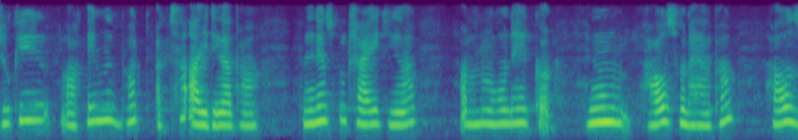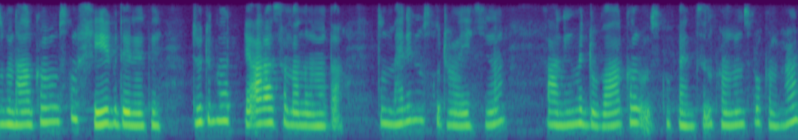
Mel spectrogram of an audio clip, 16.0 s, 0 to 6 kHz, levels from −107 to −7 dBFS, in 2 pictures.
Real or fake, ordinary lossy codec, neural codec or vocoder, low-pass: fake; none; autoencoder, 22.05 kHz, a latent of 192 numbers a frame, VITS, trained on one speaker; 5.4 kHz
